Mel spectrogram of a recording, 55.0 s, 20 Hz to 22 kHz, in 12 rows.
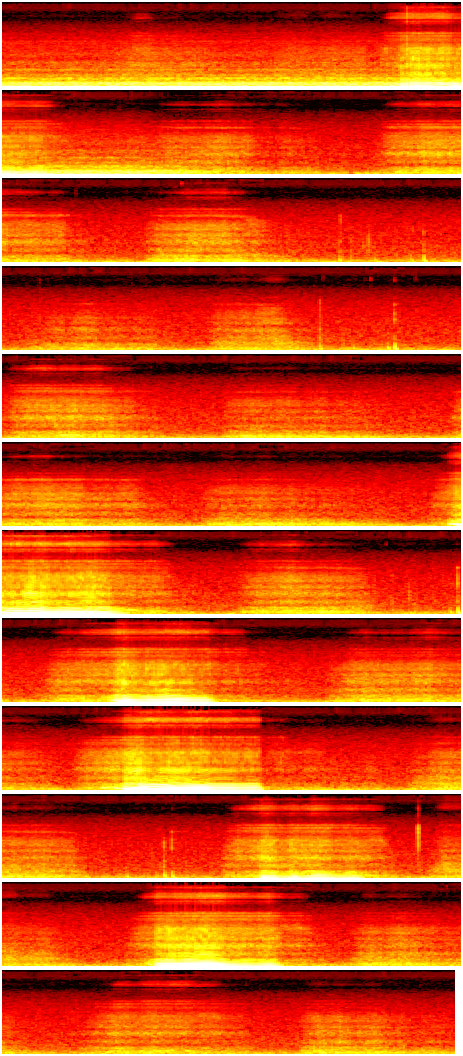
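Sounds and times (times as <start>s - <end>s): quiet breathing: 0.0s - 12.6s, 14.1s - 55.0s
woman snoring loudly: 3.8s - 7.0s, 27.4s - 29.0s, 32.7s - 34.4s, 37.6s - 39.4s, 43.6s - 45.0s, 47.2s - 48.8s.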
